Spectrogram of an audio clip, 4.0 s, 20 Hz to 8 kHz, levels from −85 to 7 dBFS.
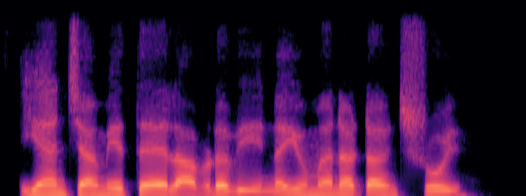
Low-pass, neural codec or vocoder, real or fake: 7.2 kHz; codec, 24 kHz, 0.9 kbps, DualCodec; fake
